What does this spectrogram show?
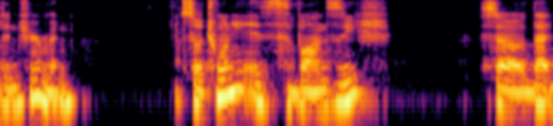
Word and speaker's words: zwanzig: So 20 is zwanzig. So that G is not, you don't pronounce it as like a G. You kind of pronounce it as a SH. So zwanzig.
